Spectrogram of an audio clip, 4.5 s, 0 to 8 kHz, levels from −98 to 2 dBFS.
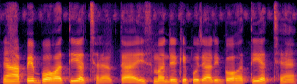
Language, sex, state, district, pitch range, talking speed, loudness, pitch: Hindi, male, Bihar, West Champaran, 130-155 Hz, 200 wpm, -18 LUFS, 145 Hz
